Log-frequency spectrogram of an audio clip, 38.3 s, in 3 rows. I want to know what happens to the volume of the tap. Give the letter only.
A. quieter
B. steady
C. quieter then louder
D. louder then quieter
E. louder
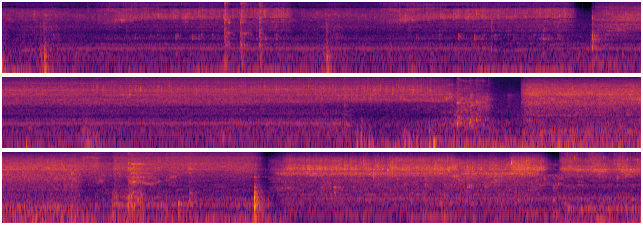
E.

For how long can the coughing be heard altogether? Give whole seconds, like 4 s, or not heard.
4 s.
